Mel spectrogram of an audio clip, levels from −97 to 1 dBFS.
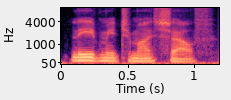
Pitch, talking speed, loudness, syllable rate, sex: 110 Hz, 200 wpm, -15 LUFS, 5.9 syllables/s, male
